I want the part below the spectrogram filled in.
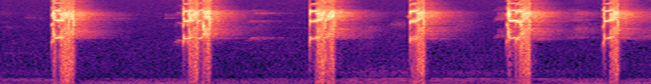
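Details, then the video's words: Fighter lovebird chattering to provoke rivals: six short, harsh, high bursts about one second apart, each a sharp broadband rasp, over a quiet low hum. "Lovebird Fighter Ngekek Panjang"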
